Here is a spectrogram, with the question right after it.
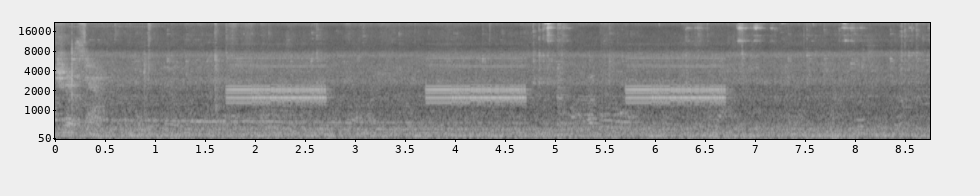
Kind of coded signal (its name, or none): Emergency Alert System (SAME) tones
